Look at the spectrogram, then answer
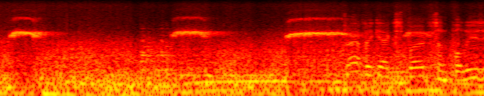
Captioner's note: whistle blowing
